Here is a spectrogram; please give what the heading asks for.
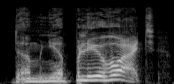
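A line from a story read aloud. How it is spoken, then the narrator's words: Sudden angry hiss. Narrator (Russian): вдруг зло шипит Кюль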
